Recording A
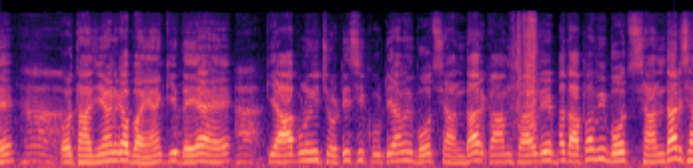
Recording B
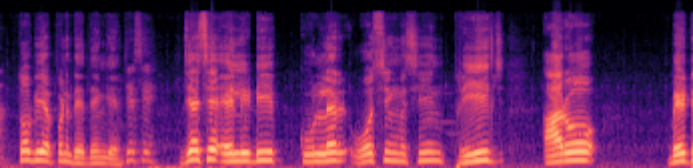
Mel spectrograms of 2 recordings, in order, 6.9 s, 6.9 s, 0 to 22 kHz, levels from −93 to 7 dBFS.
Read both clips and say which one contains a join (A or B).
A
